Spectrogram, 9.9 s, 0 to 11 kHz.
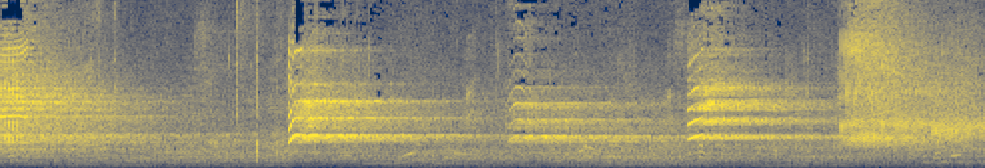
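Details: Belugas Gray, Nana and Niko during a training session at Port of Nagoya Public Aquarium, Japan, on 14 October 2019. Several drawn-out, harmonic, nasal-sounding calls begin with a sharp upward chirp and hold steady, about every two seconds. Faint voices underneath.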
